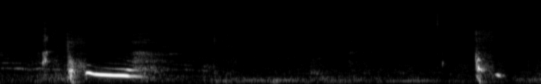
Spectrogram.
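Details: Person sneezing a lot; a quick breath in, then a loud sneeze, and a second sharp sneeze-like burst after a quiet stretch.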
